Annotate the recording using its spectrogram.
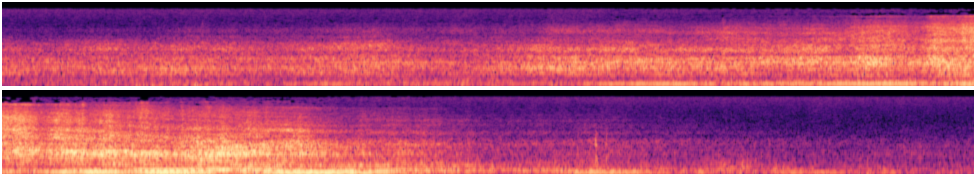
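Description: A propeller plane's engines roar loudly as it speeds down the runway, swelling as it passes close by and fading as it climbs away.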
